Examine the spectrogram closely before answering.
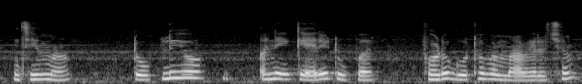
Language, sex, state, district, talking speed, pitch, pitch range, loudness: Gujarati, female, Gujarat, Valsad, 95 wpm, 235 Hz, 215-260 Hz, -14 LUFS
